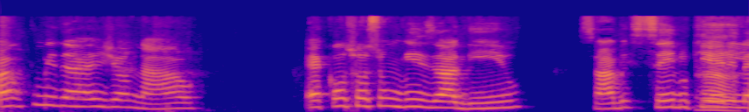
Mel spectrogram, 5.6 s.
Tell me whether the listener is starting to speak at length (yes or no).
no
